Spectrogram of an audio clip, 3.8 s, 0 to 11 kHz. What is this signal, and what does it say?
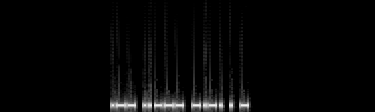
Morse code, heard as a keyed tone, about 46 wpm, 700 Hz. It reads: W2CET
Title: USA Call Signs - 5 Characters - 4x Character Spacing - 45wpm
